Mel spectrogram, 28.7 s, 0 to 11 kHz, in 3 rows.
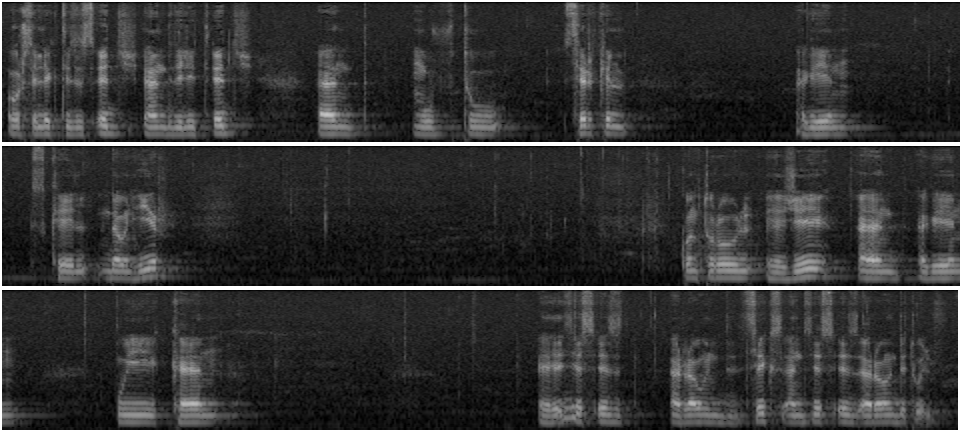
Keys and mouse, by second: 1.1 x, 2.8-5.9 drag, 3.5 w, 5.9 z, 7.4-9.4 drag, 9.4 s, 10.9 Tab, 11.5-12.6 drag, 12.6 z, 15.2 right click, 16.0-17.2 right drag, 16.2 ctrl+j, 16.5 Tab, 16.9 z, 18.2 a, 18.4-25.6 right drag, 19.0-20.9 drag, 21.2 a, 22.0 s, 25.0 a, 26.9 a.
